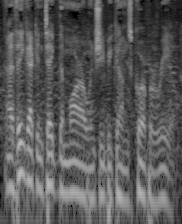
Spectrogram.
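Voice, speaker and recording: An actor playing a stubborn, wisecracking supernatural private investigator in an audio drama, wry, flirtatious and persuasive. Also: male voice, sits low, fast, dark tone, a faint crowd, close to an everyday voice. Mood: determined. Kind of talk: audio drama acting with noir internal monologue.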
